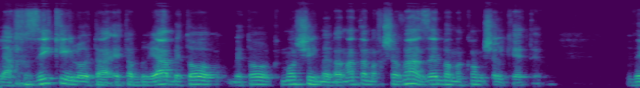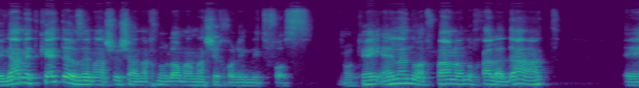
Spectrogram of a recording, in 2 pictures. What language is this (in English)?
Hebrew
